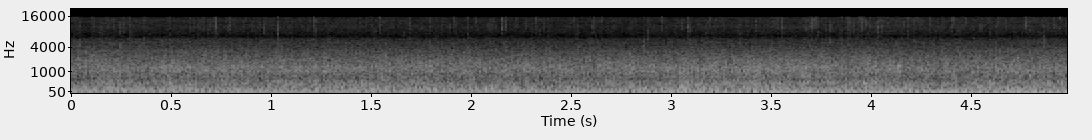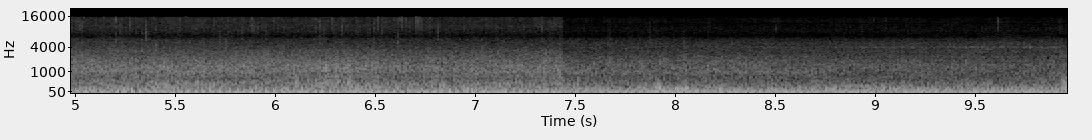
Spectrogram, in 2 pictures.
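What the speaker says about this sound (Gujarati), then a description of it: "વરસાદી ઝાપટા પડ્યા" Steady rain shower pouring down over villages in the Jesar area near Bhavnagar, a dense continuous hiss of drops on surfaces that runs unbroken throughout, with faint low rumble beneath and no voices.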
